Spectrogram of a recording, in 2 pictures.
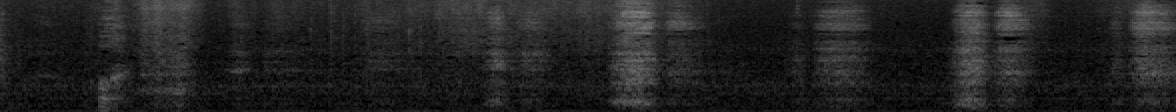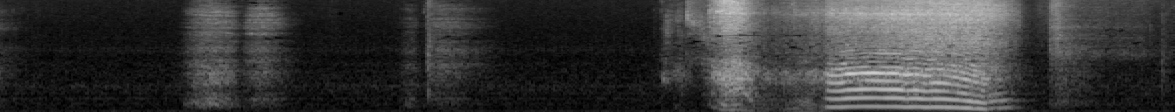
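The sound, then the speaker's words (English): A single loud, sharp sneeze bursts out near the end, a breathy intake followed by a forceful, tonal exhale. Only faint scattered breaths and small sounds come before it. “excuse me, I had a sneeze”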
